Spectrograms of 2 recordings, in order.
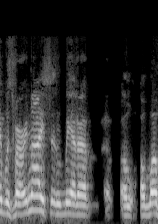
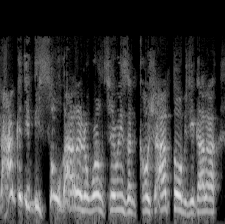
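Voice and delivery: higher-pitched indignant disbelief; mock outrage, pitched up; incredulous protest; 5 semitones higher than usual. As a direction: retell your baffled complaint to the vendor. Teller acts his protest at vendor.

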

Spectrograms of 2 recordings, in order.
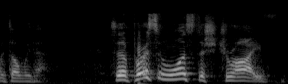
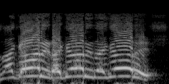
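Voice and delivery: excited eureka; 7 semitones higher, 5 dB louder than usual. Retold or imitated. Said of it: "He says".

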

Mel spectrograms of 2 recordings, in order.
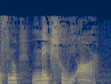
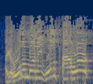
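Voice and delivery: much higher and louder, showing off wealth; boastful prince; 7 dB louder than usual. Retold or imitated. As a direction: brag like a spoiled heir.

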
